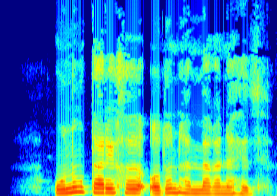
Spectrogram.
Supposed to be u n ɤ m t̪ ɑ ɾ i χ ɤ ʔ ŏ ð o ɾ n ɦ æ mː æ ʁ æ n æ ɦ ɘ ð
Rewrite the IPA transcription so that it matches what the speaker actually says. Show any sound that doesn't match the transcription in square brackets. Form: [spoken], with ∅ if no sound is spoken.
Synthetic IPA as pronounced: u n ɤ [ɴ] t̪ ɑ ɾ i χ ɤ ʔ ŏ ð o [∅] n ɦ æ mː æ ʁ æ n æ ɦ ɘ ð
